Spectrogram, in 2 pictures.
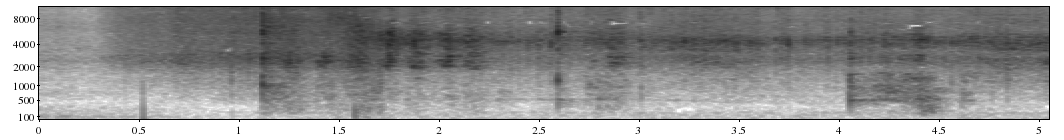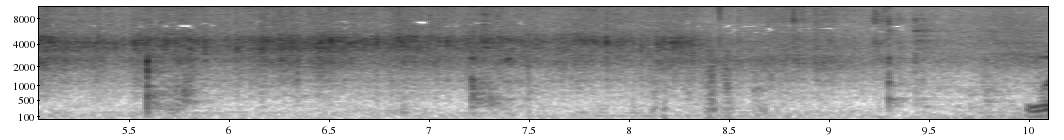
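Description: Chicken gizzard masala sautés in a pan, a steady hissing sizzle punctuated by repeated scraping and stirring strokes at an uneven rhythm, close by with no talk.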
